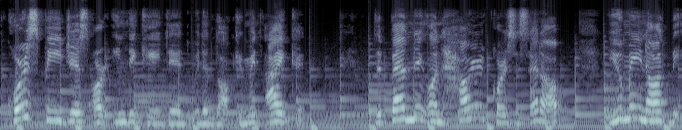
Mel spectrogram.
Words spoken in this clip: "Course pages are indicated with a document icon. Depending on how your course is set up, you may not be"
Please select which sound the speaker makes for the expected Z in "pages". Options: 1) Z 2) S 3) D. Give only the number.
2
